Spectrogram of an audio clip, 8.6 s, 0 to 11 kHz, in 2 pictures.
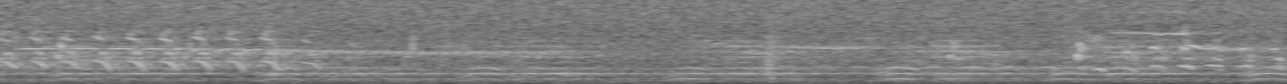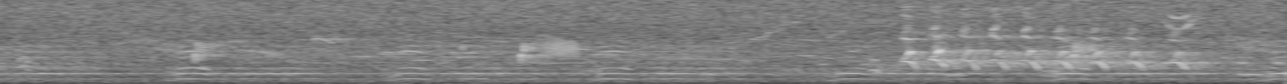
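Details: Bald eagles at the Decorah North Nest, Iowa, 09.04.2024; bursts of rapid staccato chattering notes open and close the clip, with scattered high chirps between them over a constant hum.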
